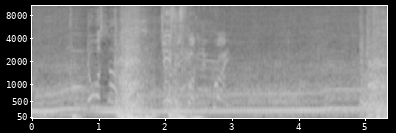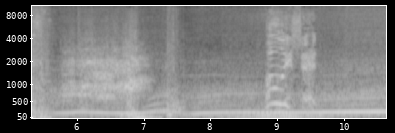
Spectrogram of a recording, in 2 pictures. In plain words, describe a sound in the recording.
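Tyres screech on the road as a car takes sharp turns.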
